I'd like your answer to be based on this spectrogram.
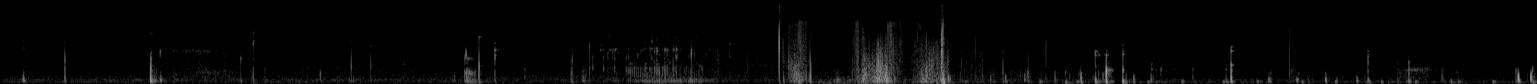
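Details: Stomach growling (borborygmi): gurgling, bubbling rumbles and scattered pops from the belly, with a burst of gurgles midway; ordinary bowel sounds.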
